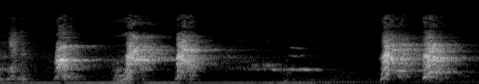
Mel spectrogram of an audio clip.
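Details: A Golden Retriever puppy, Milo, playing with mom, lets out a few loud separate barks with a short gap, a faint low hum underneath and a quiet tonal sound between.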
